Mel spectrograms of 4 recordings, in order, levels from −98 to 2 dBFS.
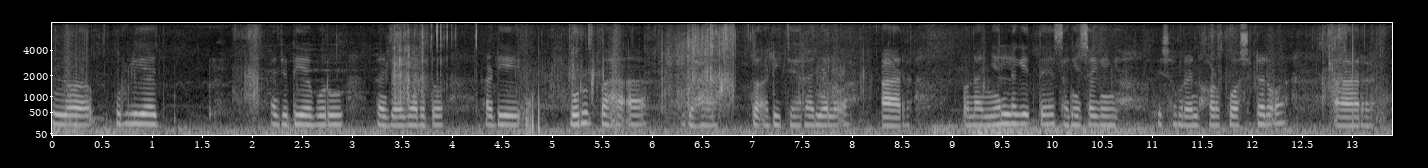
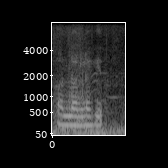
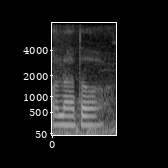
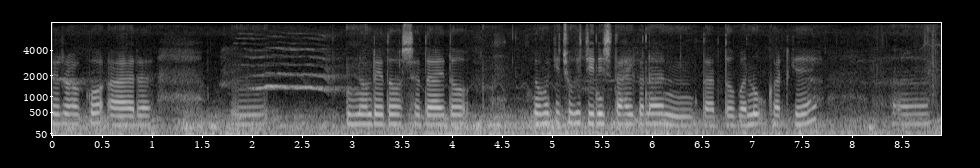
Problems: constant background noise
